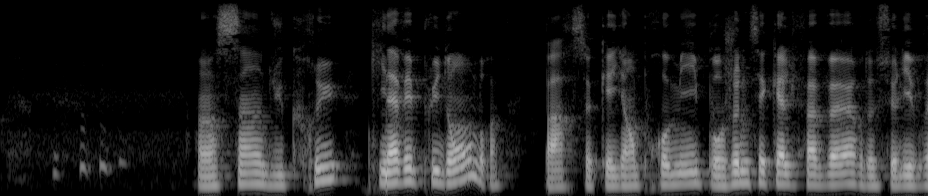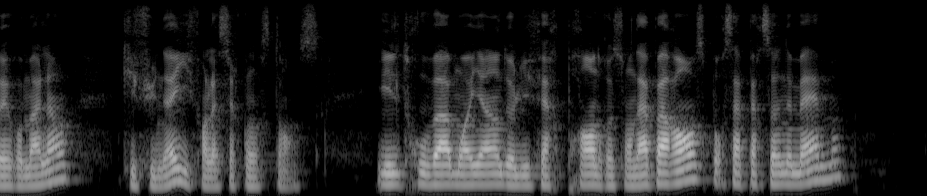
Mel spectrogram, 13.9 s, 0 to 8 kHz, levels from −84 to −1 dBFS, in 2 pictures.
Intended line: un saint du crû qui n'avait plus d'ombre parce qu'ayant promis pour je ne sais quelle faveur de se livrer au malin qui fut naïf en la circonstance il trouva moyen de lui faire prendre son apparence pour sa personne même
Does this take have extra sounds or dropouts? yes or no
yes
